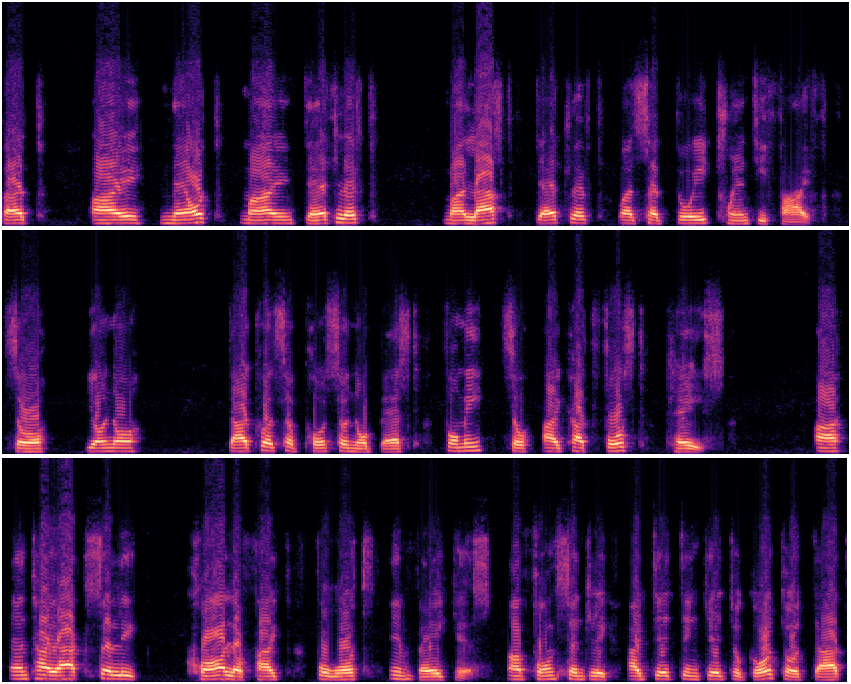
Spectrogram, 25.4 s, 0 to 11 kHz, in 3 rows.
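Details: 25-year-old man with cerebral palsy since birth, which he says affects his balance, coordination and speech; doctors had told him he would never walk; real speech; dysarthria associated with cerebral palsy.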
